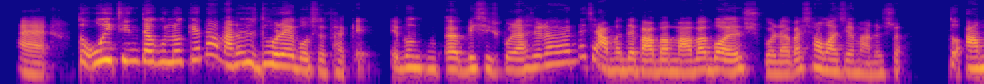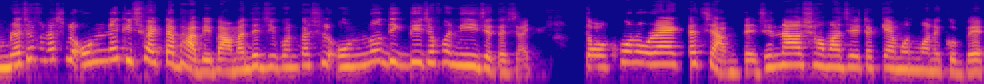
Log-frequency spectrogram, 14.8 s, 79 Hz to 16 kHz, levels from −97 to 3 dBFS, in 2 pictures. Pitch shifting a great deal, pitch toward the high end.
Yes: wide, 7.8 semitones; high, 235 Hz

